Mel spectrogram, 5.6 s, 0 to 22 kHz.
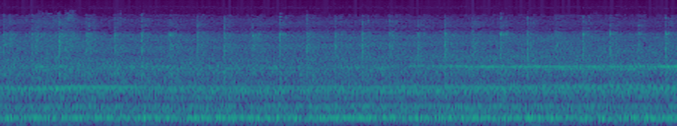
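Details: Vevor diesel heater (8 kW) soon after first ignition, heat exchanger still warming, barely smoking: steady combustion fan roar with even tone and fast light fuel pump ticks; burning smoothly at full output.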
